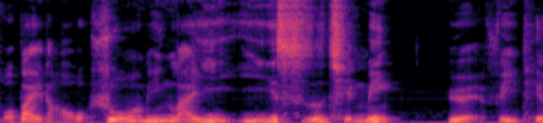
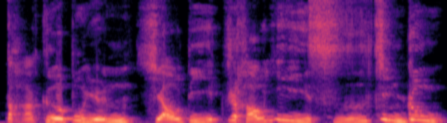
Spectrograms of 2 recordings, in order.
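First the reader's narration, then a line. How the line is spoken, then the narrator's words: Tearful plea. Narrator (Chinese): 王佐哭诉道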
